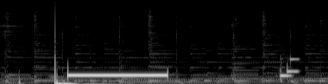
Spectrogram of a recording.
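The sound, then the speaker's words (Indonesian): A telephone tone sounds while a call is placed: one steady mid-pitched tone holds for about a second, then a brief cluster of short beeps steps upward in pitch. “Jadi mungkin sekarang kita mau telepon-telepon.”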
